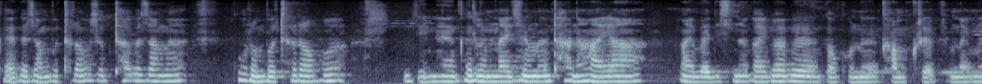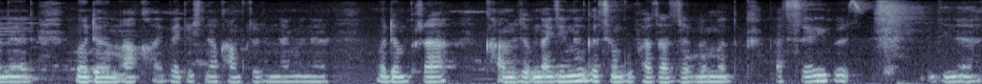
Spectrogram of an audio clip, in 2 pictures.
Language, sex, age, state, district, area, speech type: Bodo, female, 45-60, Assam, Chirang, rural, spontaneous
